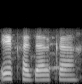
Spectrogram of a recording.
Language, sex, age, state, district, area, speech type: Hindi, female, 30-45, Bihar, Samastipur, rural, conversation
